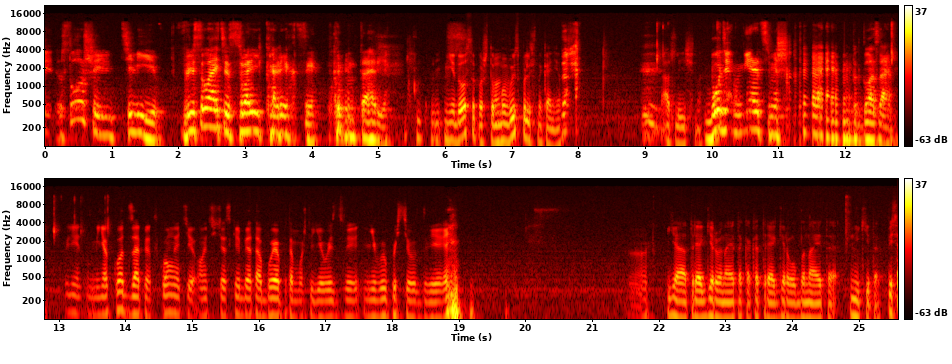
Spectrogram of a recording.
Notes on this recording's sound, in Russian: Это старый выпуск подкаста, не имеющий чёткого формата, записанный в не очень высоком качестве и являющийся, по сути, просто болтовнёй трёх друзей.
